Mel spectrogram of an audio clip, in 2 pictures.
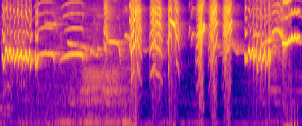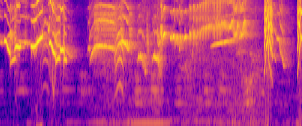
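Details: Caged Oriental magpie-robin (kacer) in full, fiery song meant to provoke and train other magpie-robins: rich mix of whistled phrases, sharp clicks and scratchy chatter, bursts and pauses, with a steady low hum beneath.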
